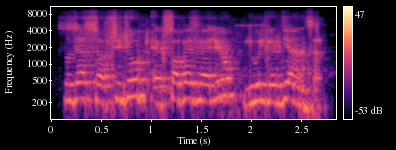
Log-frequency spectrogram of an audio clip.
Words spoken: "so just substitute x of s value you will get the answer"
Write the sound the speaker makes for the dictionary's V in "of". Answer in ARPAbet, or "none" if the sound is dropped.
P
